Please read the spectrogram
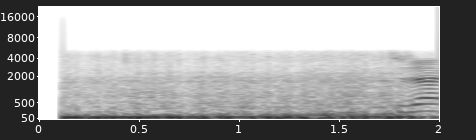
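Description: Low, gusty rumble of wind buffeting a handheld camera's microphone, with a man's voice starting to speak near the end.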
